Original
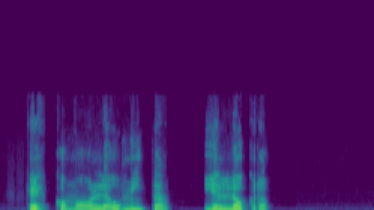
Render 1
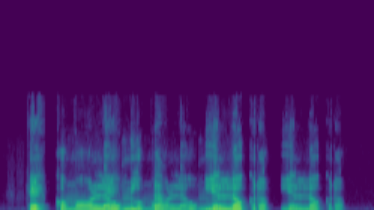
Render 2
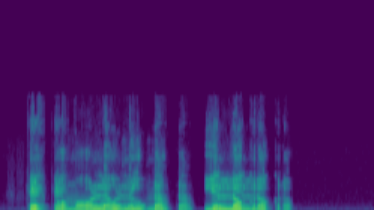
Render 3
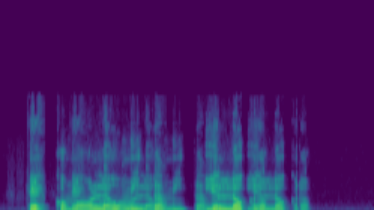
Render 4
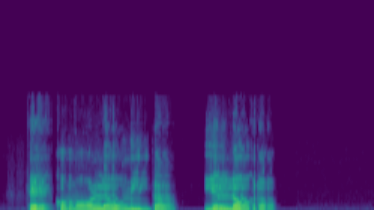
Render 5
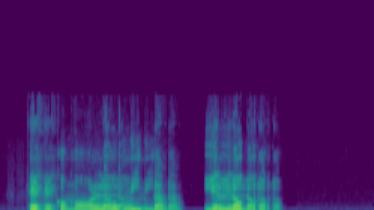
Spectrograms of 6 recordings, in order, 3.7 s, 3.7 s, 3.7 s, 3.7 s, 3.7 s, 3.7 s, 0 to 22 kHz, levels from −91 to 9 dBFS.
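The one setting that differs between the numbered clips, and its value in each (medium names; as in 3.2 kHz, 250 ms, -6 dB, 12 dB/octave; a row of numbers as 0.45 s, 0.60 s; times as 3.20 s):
delay, time: 762 ms, 245 ms, 419 ms, 78 ms, 141 ms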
